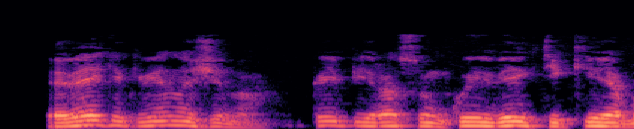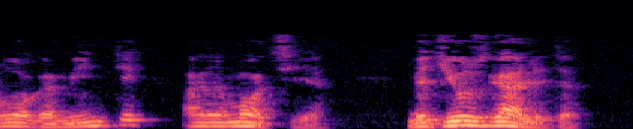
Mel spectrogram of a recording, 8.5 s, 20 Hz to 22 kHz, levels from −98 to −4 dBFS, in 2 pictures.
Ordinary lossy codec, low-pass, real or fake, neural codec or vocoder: MP3, 32 kbps; 7.2 kHz; real; none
